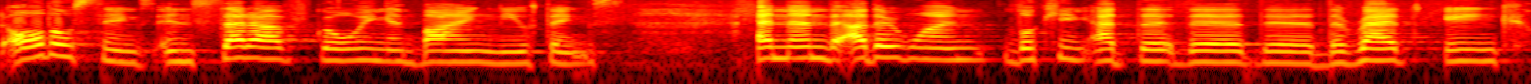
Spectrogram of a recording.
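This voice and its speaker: A woman's voice: mid-range voice, darkish tone. Woman presenting in a reverberant hall. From grew up in Canada, born in Iran. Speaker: architecture instructor presenting student work. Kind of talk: conference workshop presentation. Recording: echoey hall, long reverb.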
